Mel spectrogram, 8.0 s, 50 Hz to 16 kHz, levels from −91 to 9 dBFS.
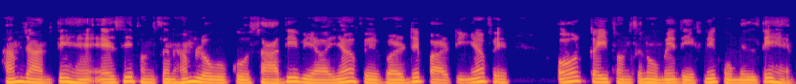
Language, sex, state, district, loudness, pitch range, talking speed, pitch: Hindi, male, Uttar Pradesh, Muzaffarnagar, -13 LUFS, 125-155 Hz, 180 wpm, 135 Hz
